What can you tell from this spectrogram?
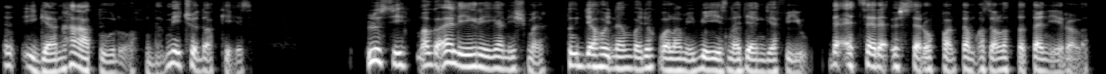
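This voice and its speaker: A man's voice: mid-range voice, vocal fry, dark tone, voice pushed up, natural voice. A man voicing a beaten young man who pleads and groans as he tells what happened, in an audiobook reading. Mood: pleading. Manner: breathless, pleading.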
